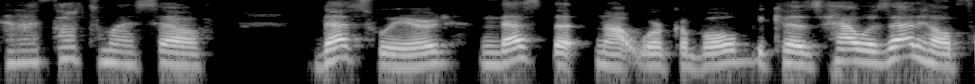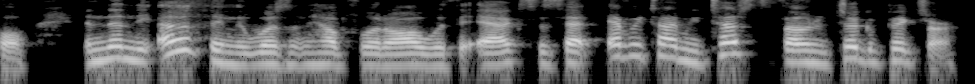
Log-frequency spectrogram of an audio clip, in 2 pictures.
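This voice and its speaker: A woman hosting her own podcast, talking in a playful, animated and uninhibited way, close to the mic. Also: on the low side, brisk, no room sound. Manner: playful, animated, sings and makes silly sounds; uninhibited, swears. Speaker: podcast host. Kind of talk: solo podcast chat.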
